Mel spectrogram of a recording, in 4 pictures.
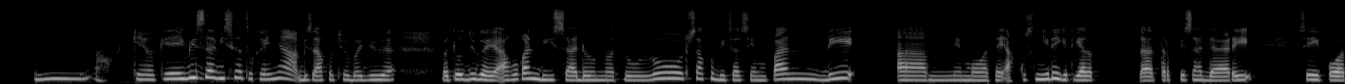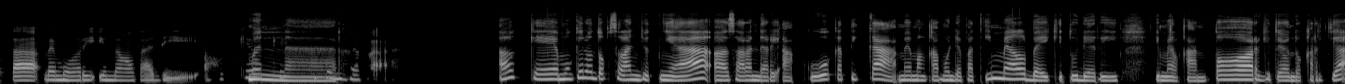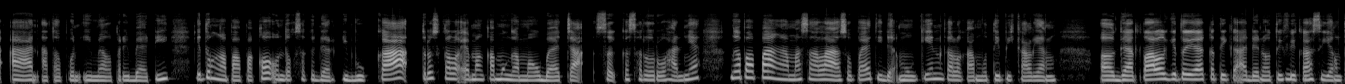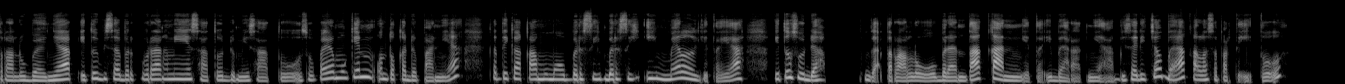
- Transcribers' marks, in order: static; distorted speech
- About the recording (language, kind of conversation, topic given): Indonesian, advice, Bagaimana cara merapikan kotak masuk email dan berkas digital saya?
